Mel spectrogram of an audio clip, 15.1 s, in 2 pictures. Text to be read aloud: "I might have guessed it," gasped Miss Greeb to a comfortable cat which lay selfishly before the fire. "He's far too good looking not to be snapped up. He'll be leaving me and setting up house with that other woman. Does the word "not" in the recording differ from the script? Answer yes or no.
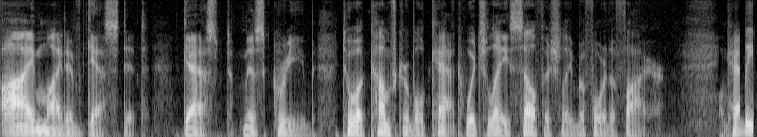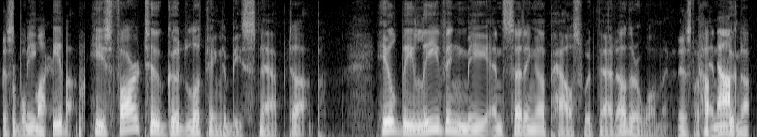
yes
